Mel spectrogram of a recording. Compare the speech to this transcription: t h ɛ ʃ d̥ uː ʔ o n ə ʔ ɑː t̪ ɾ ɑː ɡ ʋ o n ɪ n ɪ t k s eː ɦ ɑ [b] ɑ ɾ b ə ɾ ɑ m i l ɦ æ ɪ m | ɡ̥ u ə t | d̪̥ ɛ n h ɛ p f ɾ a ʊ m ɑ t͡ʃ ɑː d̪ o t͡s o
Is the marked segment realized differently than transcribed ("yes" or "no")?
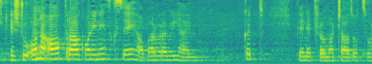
no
